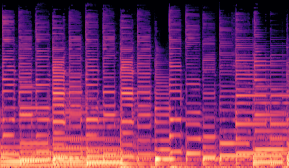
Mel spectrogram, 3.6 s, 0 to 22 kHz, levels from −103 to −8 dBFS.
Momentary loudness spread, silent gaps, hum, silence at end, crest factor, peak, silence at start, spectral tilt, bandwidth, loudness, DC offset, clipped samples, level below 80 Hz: 7 LU; none; none; 0 s; 16 dB; -4 dBFS; 0 s; -7.5 dB/octave; 15 kHz; -21 LUFS; under 0.1%; under 0.1%; -34 dBFS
